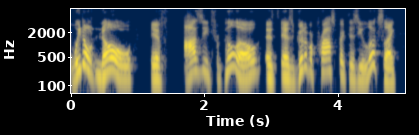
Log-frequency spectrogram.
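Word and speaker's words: Trapilo: it's like and we I got to remember how to pronounce that. Are we saying that right? Is it Trapo? Is it Trapillo? It's Trapillo.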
